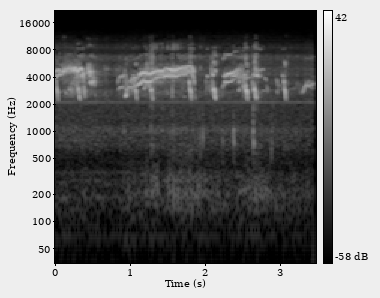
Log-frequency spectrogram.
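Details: Wild bald eagles, Decorah nest, 30 May 2012, the male and female contesting a fish before the eaglet is fed. Sharp high whistles fall away in stuttering chirps, with several short bursts that end in quiet gaps.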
